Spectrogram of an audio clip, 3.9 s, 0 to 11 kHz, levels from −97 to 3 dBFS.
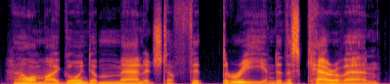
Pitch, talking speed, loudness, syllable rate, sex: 105 Hz, 185 wpm, -20 LUFS, 5.0 syllables/s, male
